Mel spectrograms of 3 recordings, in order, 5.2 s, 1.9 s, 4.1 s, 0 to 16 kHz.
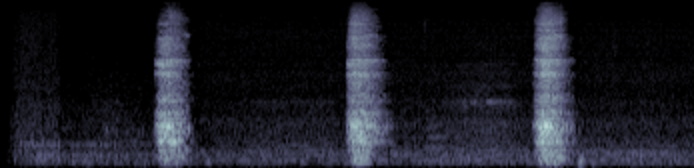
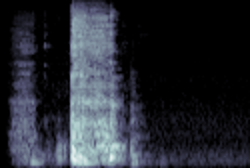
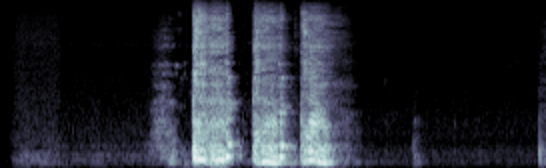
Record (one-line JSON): {"exhalation_length": "5.2 s", "exhalation_amplitude": 6454, "exhalation_signal_mean_std_ratio": 0.28, "cough_length": "1.9 s", "cough_amplitude": 32318, "cough_signal_mean_std_ratio": 0.33, "three_cough_length": "4.1 s", "three_cough_amplitude": 32479, "three_cough_signal_mean_std_ratio": 0.37, "survey_phase": "beta (2021-08-13 to 2022-03-07)", "age": "18-44", "gender": "Male", "wearing_mask": "No", "symptom_cough_any": true, "symptom_new_continuous_cough": true, "symptom_runny_or_blocked_nose": true, "symptom_shortness_of_breath": true, "symptom_sore_throat": true, "symptom_abdominal_pain": true, "symptom_headache": true, "smoker_status": "Never smoked", "respiratory_condition_asthma": false, "respiratory_condition_other": false, "recruitment_source": "Test and Trace", "submission_delay": "1 day", "covid_test_result": "Positive", "covid_test_method": "LFT"}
